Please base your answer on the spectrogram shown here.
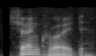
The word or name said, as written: Chancroid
